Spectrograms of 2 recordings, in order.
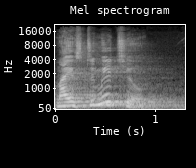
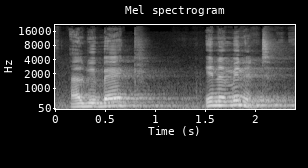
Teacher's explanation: So, falling intonation. The pitch of your voice falls at the end of sentence. That means your voice is coming down.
